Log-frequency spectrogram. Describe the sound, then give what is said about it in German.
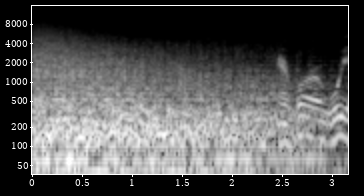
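A huge atomic bomb explosion, the bomb Little Boy dropped from the bomber Enola Gay on Hiroshima on 6 August 1945 at 8:15 local time: a loud, sustained roar of deep rumbling that stays steady throughout, with a voice beginning to speak over it near the end. “Der Bauch der Enola Gay gebiert die Bombe Little Boy.”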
